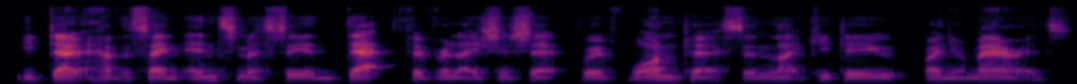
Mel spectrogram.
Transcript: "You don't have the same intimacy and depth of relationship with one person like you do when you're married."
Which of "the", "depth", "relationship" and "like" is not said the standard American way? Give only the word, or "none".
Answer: none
